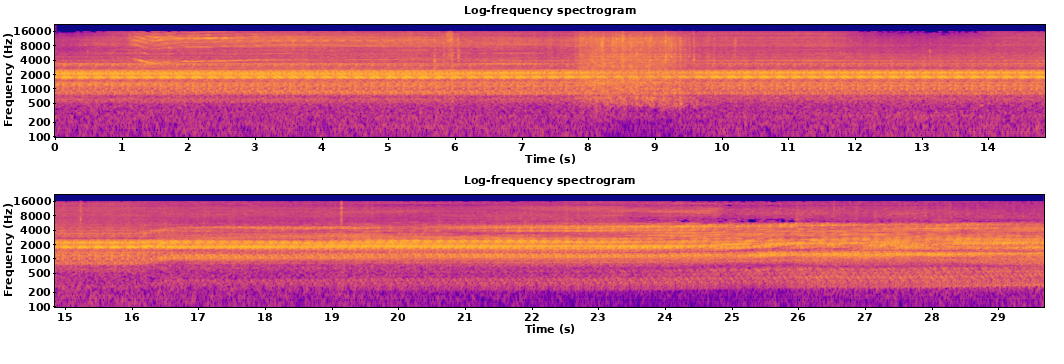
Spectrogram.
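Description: Scale RC dump truck running with a steady engine-like drone, a short hiss about eight seconds in; from about halfway through the drone shifts and rises in pitch as the truck works.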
